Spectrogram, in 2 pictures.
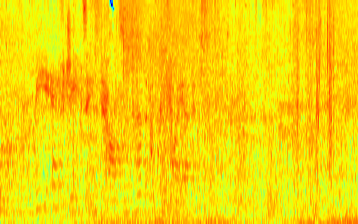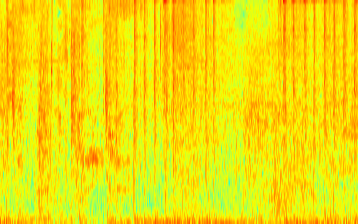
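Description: Gunfire blasts rapidly in quick bursts.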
